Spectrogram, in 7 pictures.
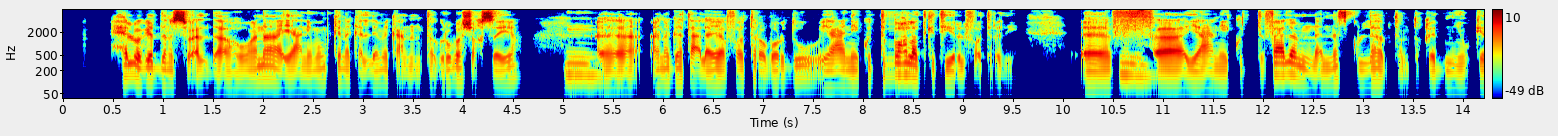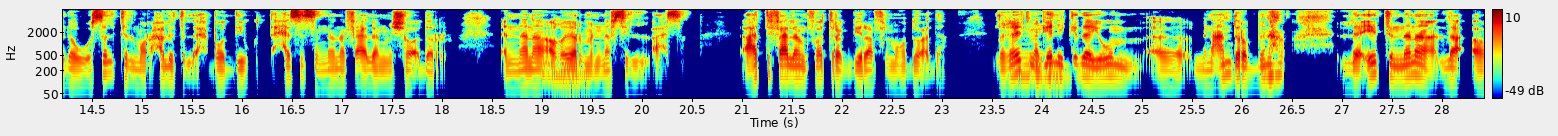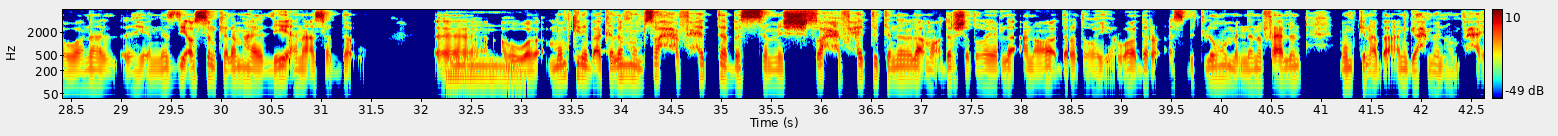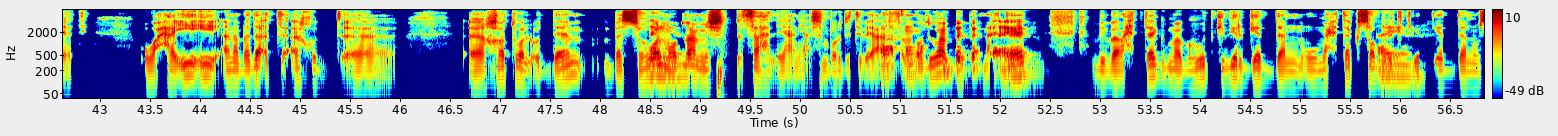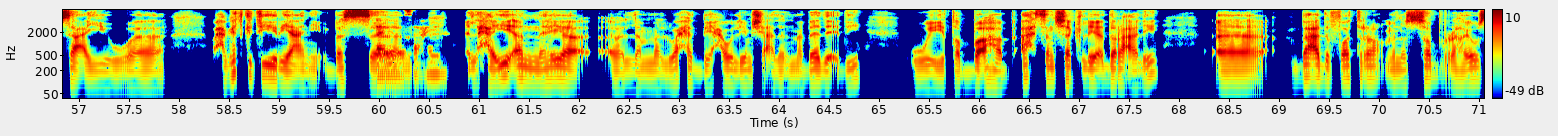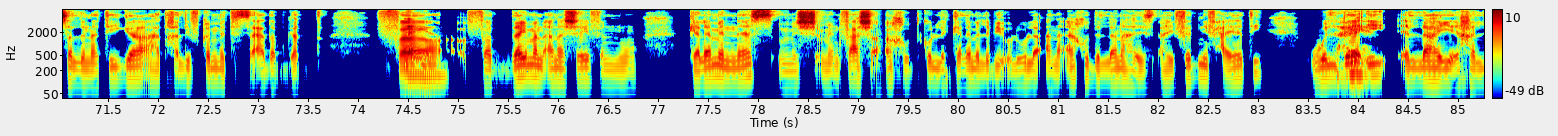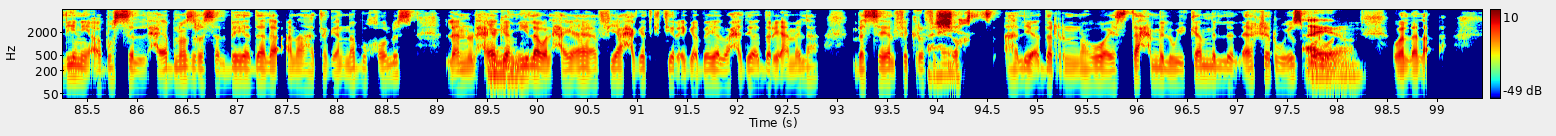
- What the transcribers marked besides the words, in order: tapping; laugh
- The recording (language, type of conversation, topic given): Arabic, unstructured, إيه اللي بيخلّيك تحس بالرضا عن نفسك؟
